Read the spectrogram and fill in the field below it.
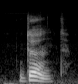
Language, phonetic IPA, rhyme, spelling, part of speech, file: Hungarian, [ˈdønt], -ønt, dönt, verb, Hu-dönt.ogg
- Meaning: 1. to decide on or about something (-ban/-ben or -ról/-ről) (often used with úgy) 2. to tip, overturn, turn over (to change an object's position from vertical to horizontal)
